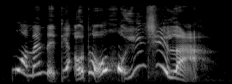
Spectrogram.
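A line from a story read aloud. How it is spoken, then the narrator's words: Pirate shouting. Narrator (Chinese): 另一个海盗大喊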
